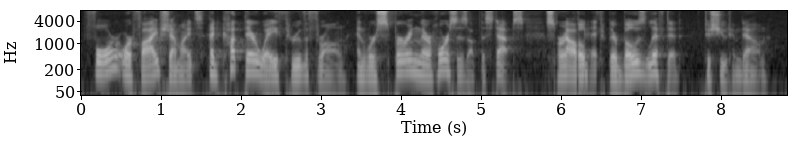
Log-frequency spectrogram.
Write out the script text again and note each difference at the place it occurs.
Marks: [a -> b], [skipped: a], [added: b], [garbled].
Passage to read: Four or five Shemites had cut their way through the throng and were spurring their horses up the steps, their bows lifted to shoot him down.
Four or five Shemites had cut their way through the throng and were spurring their horses up the steps, [garbled] their bows lifted to shoot him down.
